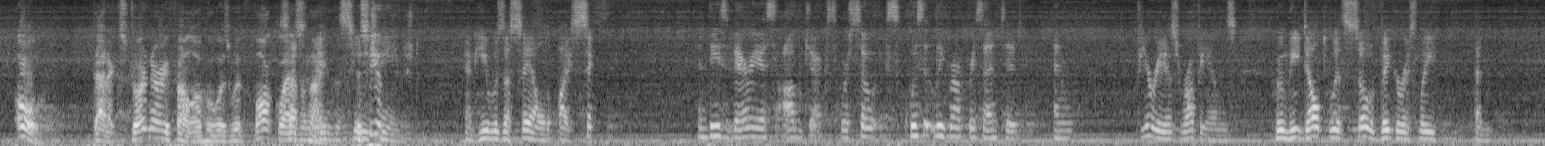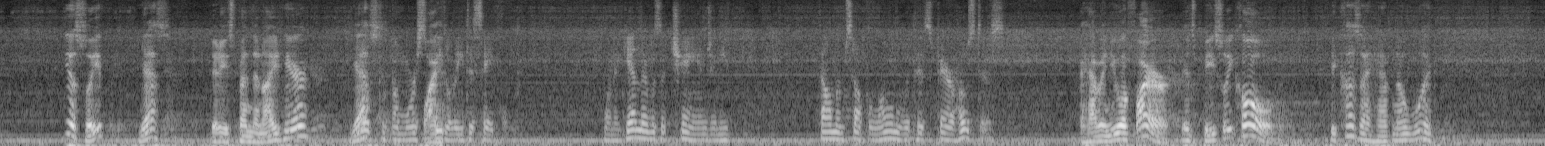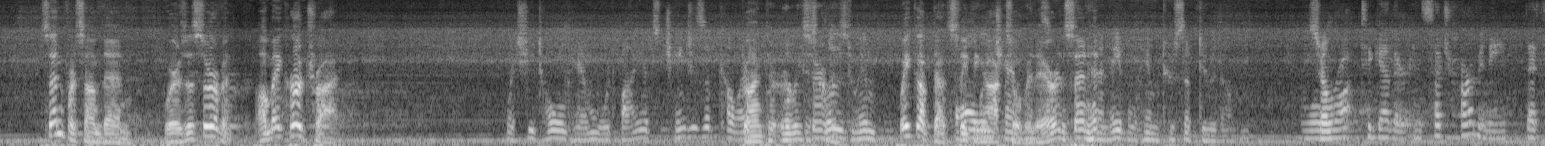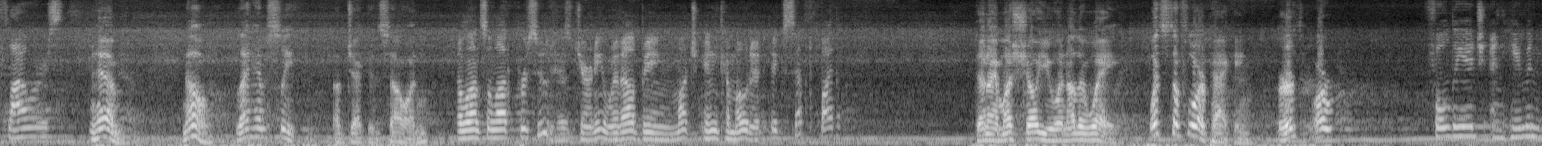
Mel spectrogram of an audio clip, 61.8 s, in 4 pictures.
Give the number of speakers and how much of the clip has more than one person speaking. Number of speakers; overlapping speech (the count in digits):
3, about 9%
